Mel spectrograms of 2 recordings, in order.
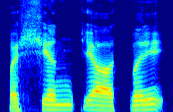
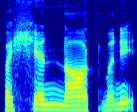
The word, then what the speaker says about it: पश्यन्नात्मनि: Yatro paramate chittam यत्रो परमते चित्तम् niruddham yoga sevaya निरुद्धं योगसेवया yatra chaivatmanatmanam यत्र चैवात्मनात्मानं pashyantyatmani tushyati. पश्यन्नात्मनि तुष्यति। I think I said it wrong. Yeah, right. Pashyannatmani tushyati.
